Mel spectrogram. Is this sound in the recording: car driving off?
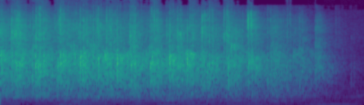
no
